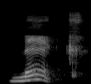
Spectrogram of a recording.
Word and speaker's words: neck: उर्दू में देखिए न ए क, नेक। ये देखिए नेक, नेक। आपने तेजी से इसको नेक पढ़ना है, नेक, NECK। आपने यही स्पेलिंग याद रखने हैं। ये NAAK आपको सिर्फ आवाज समझाने के लिए इस्तेमाल किए हैं।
